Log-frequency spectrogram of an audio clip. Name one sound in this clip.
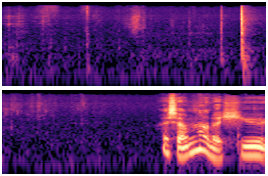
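A plastic card sleeve crinkles and clicks softly in gloved hands.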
